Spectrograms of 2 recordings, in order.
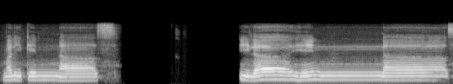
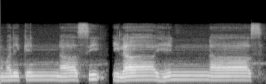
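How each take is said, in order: First: It stops briefly after nas. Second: It runs on without a pause.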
